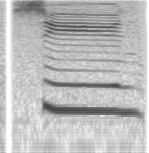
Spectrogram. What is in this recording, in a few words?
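"syun6", Cantonese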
